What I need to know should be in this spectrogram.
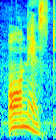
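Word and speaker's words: honest: यहां पे एक ऑनेस्ट ऑनेस्ट में एच क्या है वो हमारा कॉन्सोनेंट है सबको पता है लेकिन जब हम उसका प्रोनंसिएशन करते हैं तो एच हमारा जो होता है वो साइलेंट हो जाता है और हमारे क्या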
